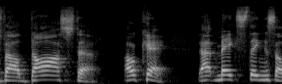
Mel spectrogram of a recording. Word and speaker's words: Valdosta: you so much valdosta all right so it's valdosta okay that makes things a lot easier for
